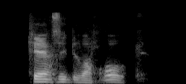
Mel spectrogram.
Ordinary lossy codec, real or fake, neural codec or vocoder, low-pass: Opus, 16 kbps; fake; codec, 44.1 kHz, 1.7 kbps, Pupu-Codec; 10.8 kHz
